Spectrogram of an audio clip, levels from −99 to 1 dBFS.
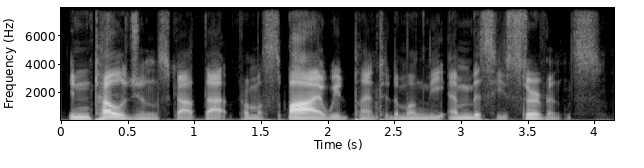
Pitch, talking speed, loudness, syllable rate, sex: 90 Hz, 175 wpm, -21 LUFS, 5.4 syllables/s, male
